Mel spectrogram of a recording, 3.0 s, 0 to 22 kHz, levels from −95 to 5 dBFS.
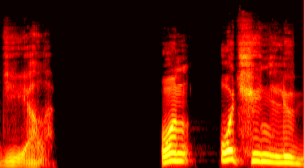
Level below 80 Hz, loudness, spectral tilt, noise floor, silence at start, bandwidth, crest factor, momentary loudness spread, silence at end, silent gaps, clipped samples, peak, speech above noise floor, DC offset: -50 dBFS; -18 LUFS; -6.5 dB/octave; under -90 dBFS; 0 s; 13.5 kHz; 20 dB; 12 LU; 0 s; 0.77-1.61 s; under 0.1%; -2 dBFS; over 72 dB; under 0.1%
